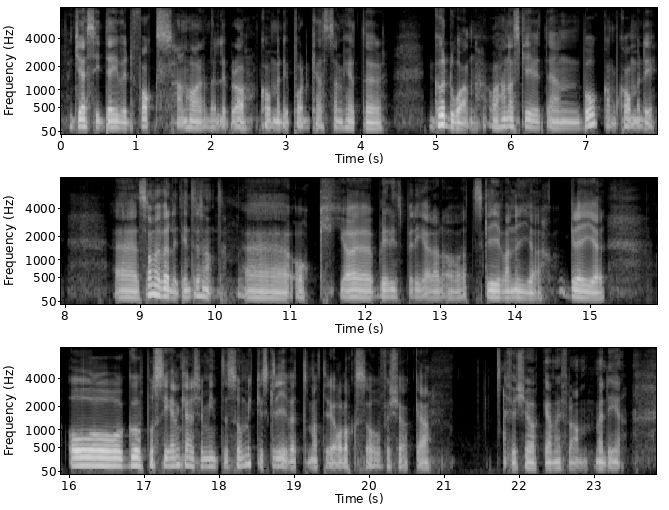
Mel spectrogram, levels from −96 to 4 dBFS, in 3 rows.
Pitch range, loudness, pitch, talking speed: 105-135 Hz, -25 LUFS, 115 Hz, 145 wpm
